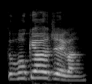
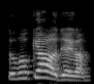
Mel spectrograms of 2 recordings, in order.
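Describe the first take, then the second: No difference in how they are said.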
